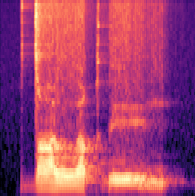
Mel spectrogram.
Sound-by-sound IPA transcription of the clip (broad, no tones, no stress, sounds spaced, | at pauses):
dˤ oː q ɡ øː ŋ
